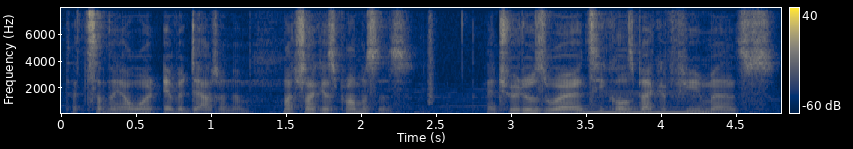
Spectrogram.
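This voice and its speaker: A man's voice: lowish voice, fast talker, over loud music. A man playing a visual novel, reading its narration aloud and dropping in casual asides as a let's player. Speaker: let's play gamer.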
